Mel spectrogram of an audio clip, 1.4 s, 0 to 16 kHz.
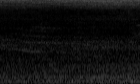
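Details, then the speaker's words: Volare 4x4 diesel bus on a ramp, heard from underneath: a loud, raw rumble from an exhaust leak where the exhaust pipe has cracked at the exhaust-brake butterfly. "tá pessoal é freio motor e Aqui é onde é o problema aonde rachou por isso que tá dando barulhão"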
